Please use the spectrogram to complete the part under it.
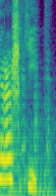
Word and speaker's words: рожки: Правильно, рожки, с ударением на последний слог. Все дело в том, что рожки с ударением на «о» – это то, что у животных на голове. А как раз-таки рожки – это те самые макароны в форме рожек. Что тоже важно, ударение в слове «рожки» никогда не падает на первый слог.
